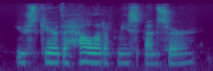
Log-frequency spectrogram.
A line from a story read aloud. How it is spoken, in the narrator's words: he whispered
